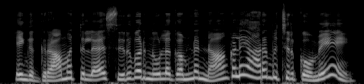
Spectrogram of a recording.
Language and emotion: Tamil, happy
